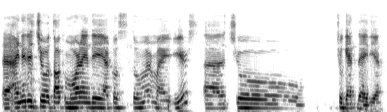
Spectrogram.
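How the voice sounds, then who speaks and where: A man in his twenties with a Brazilian accent, learning English and haltingly searching for words. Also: medium pitch, steady tone, fairly bright tone. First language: Portuguese. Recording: dull lo-fi online call.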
